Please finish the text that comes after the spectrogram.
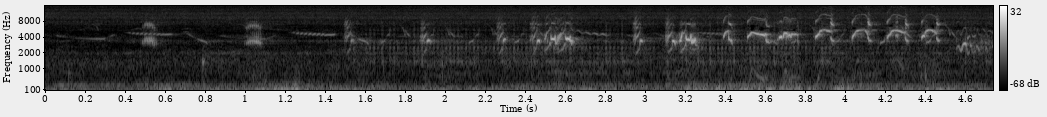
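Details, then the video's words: Bluethroat filmed in June 2021, singing a varied phrase: scattered thin whistles and clicks building into fast, dense trills and repeated buzzy notes high in pitch, growing louder toward the end; faint low rumble beneath. "GORGEBLEUE à MIROIR - Chant d'Oiseau"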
